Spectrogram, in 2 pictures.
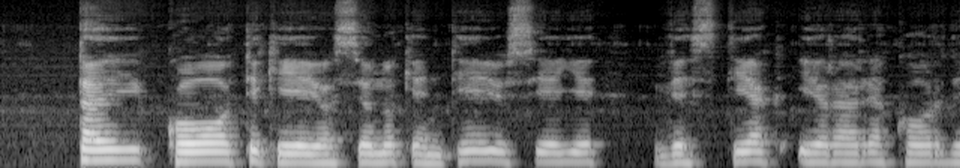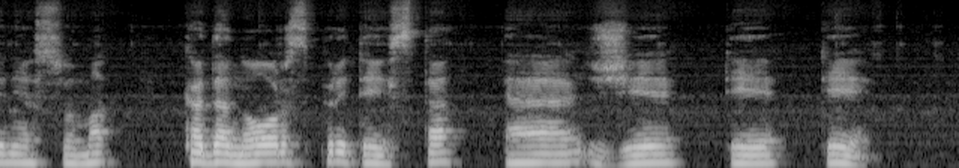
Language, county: Lithuanian, Alytus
